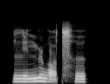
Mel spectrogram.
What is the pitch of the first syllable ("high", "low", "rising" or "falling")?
rising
